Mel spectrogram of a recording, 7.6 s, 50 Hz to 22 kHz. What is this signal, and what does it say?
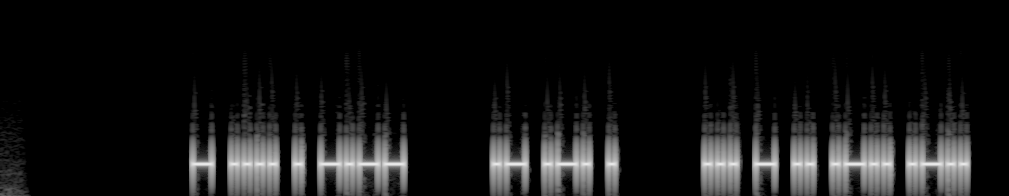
Morse code, heard as a keyed tone, about 25 wpm, 700 Hz. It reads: THEY ARE STILL
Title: 2x Word-Spacing - Sentences from Top 400 Words - 25wpm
